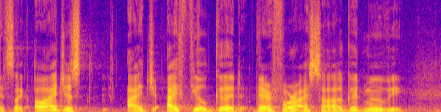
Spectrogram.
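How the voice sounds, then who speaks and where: A man with a Canadian accent talks at a very fast pace with lively intonation. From Ontario, Canada. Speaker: film director. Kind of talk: casual interview. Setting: on site at a film festival.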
